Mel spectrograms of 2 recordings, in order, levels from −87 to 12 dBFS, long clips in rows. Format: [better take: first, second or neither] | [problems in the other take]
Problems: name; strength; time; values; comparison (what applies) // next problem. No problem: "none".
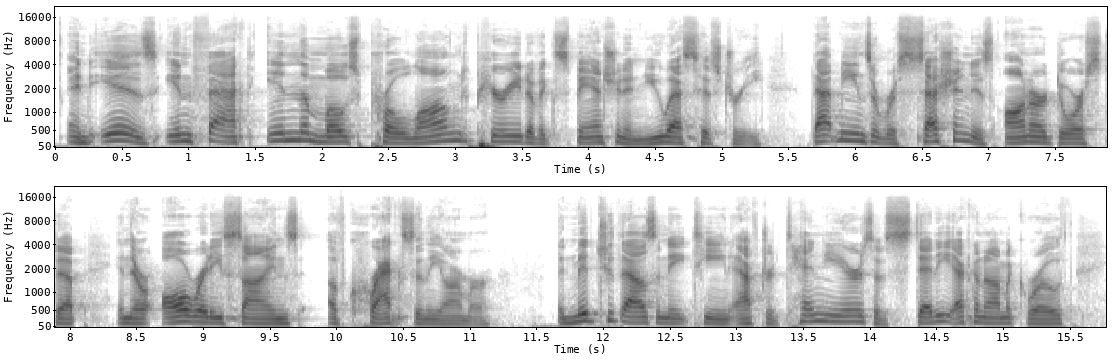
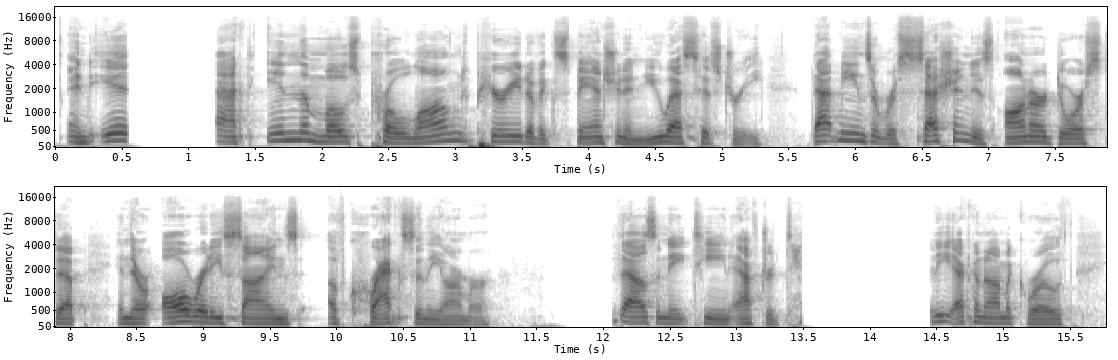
first | audio cutting out; at 0.5 s for 0.5 s, at 12 s and at 13 s for 1 s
